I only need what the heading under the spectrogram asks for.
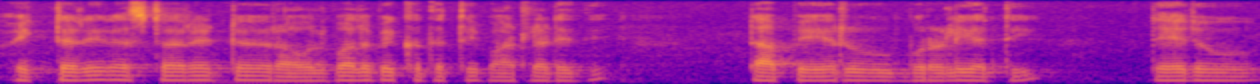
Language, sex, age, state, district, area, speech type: Telugu, male, 30-45, Andhra Pradesh, Konaseema, rural, spontaneous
